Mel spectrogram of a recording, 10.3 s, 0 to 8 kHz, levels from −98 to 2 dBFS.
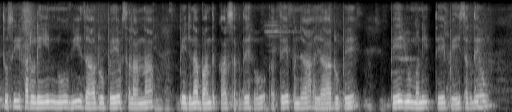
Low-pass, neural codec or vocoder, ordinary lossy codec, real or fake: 7.2 kHz; none; none; real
